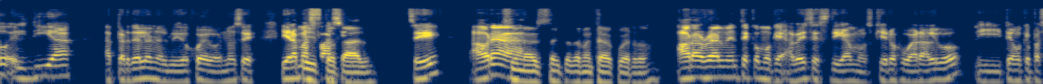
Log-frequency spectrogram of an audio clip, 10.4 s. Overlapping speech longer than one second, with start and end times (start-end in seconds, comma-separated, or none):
none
